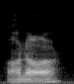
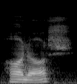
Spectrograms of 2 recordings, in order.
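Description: First: The word ends in an R sound. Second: The word ends in a hissing S sound. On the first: This is the later form after the historical change. "sounds more like an R" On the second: This is the older, original form of the word. "was originally honos. It was an S sound"

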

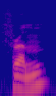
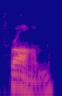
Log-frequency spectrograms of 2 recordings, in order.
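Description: First: The word is said with a weak schwa vowel. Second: The word is said with its full vowel. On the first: "becomes from" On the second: "from becomes from"

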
